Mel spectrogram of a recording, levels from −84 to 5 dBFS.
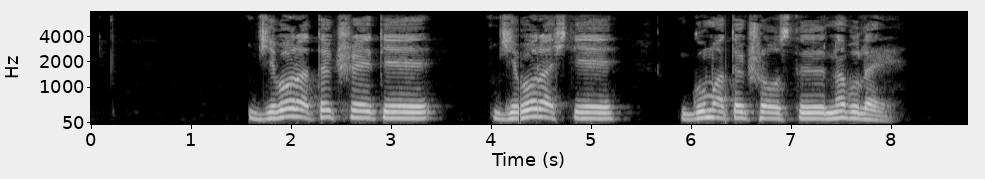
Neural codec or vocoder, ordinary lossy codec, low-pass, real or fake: none; AAC, 48 kbps; 7.2 kHz; real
